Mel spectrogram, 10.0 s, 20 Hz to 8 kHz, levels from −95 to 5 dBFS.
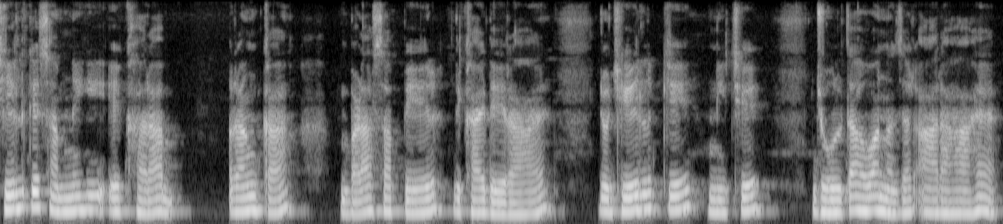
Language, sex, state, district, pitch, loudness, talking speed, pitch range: Hindi, male, Assam, Kamrup Metropolitan, 130 Hz, -15 LUFS, 145 wpm, 125-145 Hz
